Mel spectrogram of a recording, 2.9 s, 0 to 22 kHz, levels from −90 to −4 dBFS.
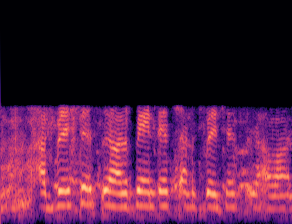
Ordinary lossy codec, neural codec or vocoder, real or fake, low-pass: none; codec, 16 kHz, 4 kbps, FreqCodec, larger model; fake; 3.6 kHz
